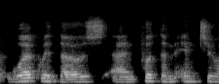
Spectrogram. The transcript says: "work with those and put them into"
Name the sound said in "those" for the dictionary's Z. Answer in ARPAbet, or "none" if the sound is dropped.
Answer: Z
